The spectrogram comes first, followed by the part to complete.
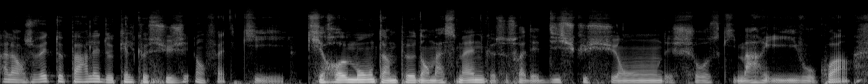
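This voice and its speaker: Dry and close with no echo, this very clean recording with a silent background has a man speaking fairly slowly with a very deep, low pitch, a dark, mellow tone and ordinary pitch variation. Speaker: French teacher. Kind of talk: casual podcast monologue. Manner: natural, unhurried.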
